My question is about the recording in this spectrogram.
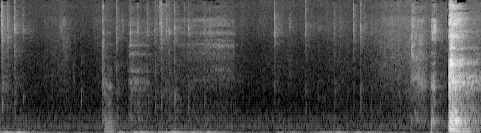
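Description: Light typing taps on a device while a reply to a comment is written, with a brief murmur of voice about a second in. A loud cough near the end.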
